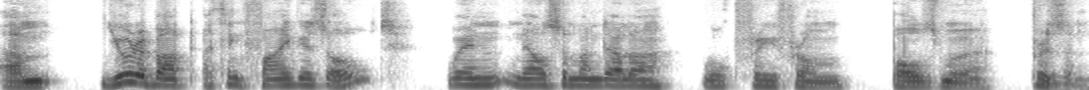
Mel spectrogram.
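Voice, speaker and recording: A man's fairly high-pitched voice with a dark, mellow tone, lively intonation and a fairly slow pace. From South Africa. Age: 60s. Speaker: podcast host. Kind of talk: interview conversation.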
